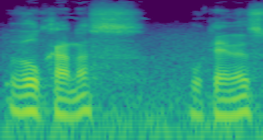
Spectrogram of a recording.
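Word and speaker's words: Vulcanus: So this is Volcanus, how you're supposed to pronounce it.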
